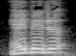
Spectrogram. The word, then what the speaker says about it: 에베르: 에베르 아들들의 깡그리 에베르 아들들 깡그리. 요때까지겠습니까? 모세가 쓸 때도 이게 포함되는 거예요. 사무엘 시대도 에베르 사람이 있는데요. 뒤에도 나오는데요. 아브라함도 에베르 사람이라고 그러는데요. 한글엔 히브리 사람, 히브리인 그렇게 발음이 되지만 에베르예요. 에베르.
